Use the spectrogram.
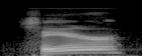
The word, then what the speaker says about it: Seir: Seir, I guess how you say it, S-E-I-R.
